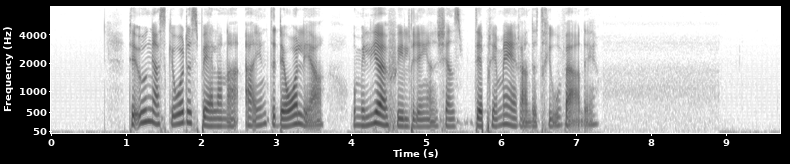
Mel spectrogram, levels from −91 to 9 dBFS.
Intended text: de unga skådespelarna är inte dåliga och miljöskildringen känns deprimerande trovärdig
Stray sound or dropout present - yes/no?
no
